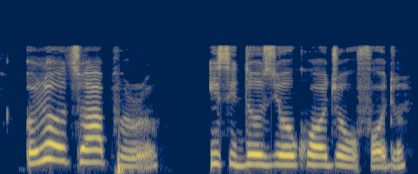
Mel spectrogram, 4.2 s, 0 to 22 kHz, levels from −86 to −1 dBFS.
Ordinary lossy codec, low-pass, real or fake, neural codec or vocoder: none; 7.2 kHz; real; none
